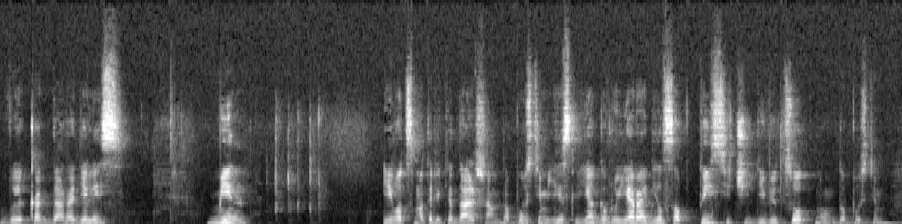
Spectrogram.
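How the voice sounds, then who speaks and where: A man with a high voice speaks at a fairly slow pace with lively intonation and long, frequent pauses over noticeable background noise. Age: 30s. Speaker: language teacher. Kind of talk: online language lesson. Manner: slow, repetitive drilling.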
